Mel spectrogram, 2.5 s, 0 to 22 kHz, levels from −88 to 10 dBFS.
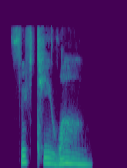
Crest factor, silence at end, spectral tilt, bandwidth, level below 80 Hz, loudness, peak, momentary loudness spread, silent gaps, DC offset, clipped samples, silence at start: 18 dB; 0.7 s; -4 dB/octave; 11.5 kHz; -62 dBFS; -27 LUFS; -12 dBFS; 10 LU; none; under 0.1%; under 0.1%; 0.2 s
